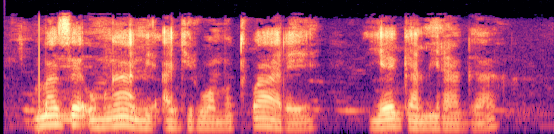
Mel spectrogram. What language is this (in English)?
Kinyarwanda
